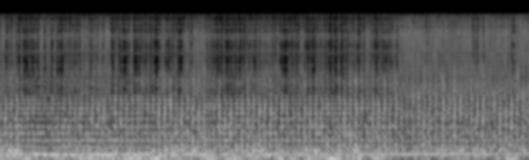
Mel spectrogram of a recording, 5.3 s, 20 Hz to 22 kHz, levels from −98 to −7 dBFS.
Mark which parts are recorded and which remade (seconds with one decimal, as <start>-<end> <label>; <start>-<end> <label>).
0.0-5.3 remade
